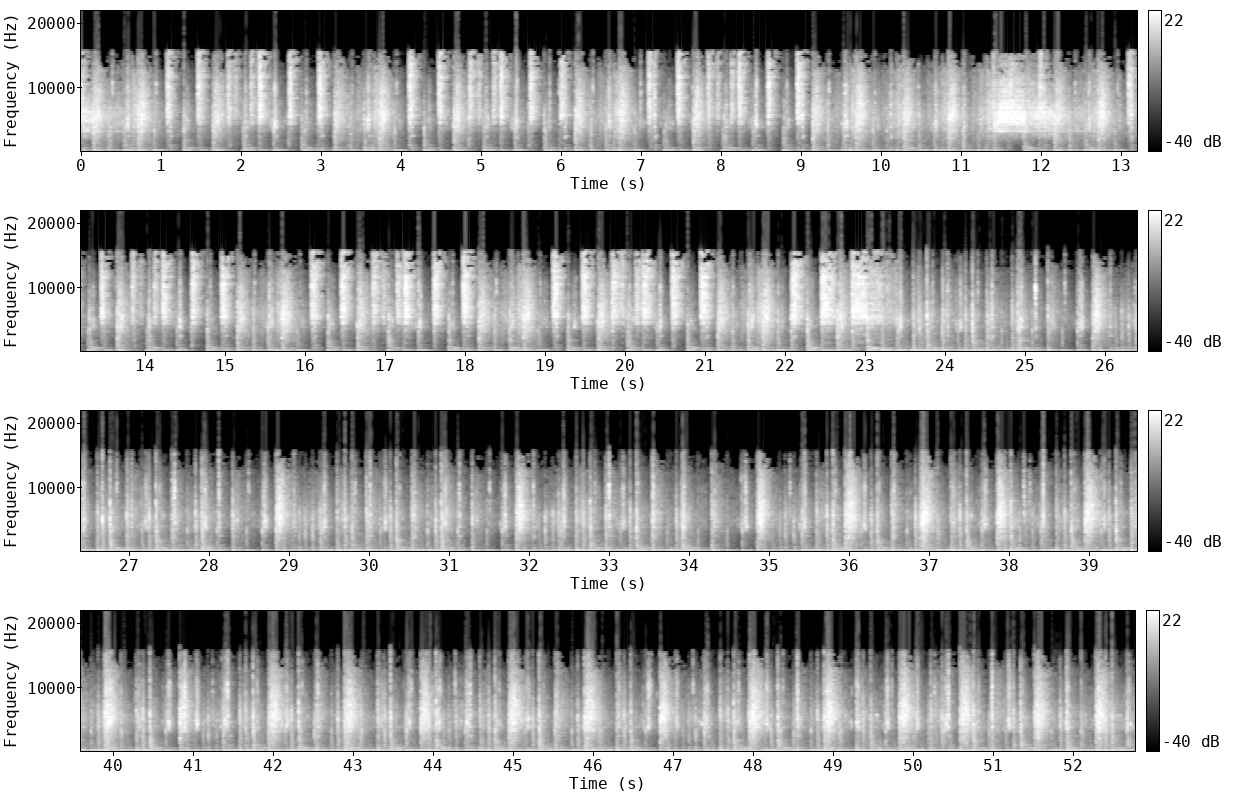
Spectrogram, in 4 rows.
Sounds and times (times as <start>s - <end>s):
Bass drum: 0.0s - 52.7s
Drum kit: 0.0s - 52.7s
Snare drum: 0.0s - 52.7s.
